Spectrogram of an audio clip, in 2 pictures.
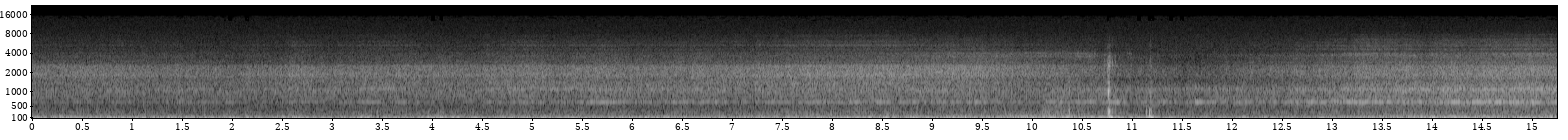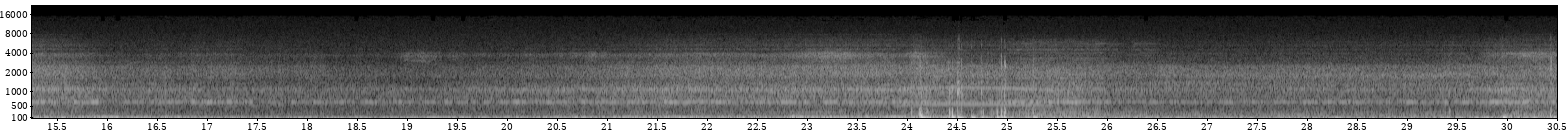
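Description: Airflow buffeting the microphone of an action camera on a tandem paraglider in flight: a steady low rumble with a faint steady whistle over it. There are a few sharp knocks about eleven seconds in and again a couple of times around twenty-four seconds.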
